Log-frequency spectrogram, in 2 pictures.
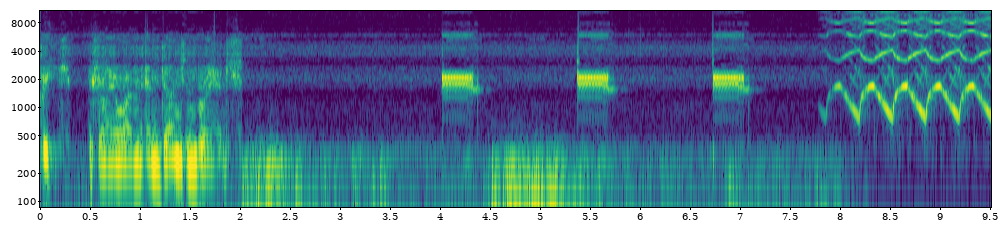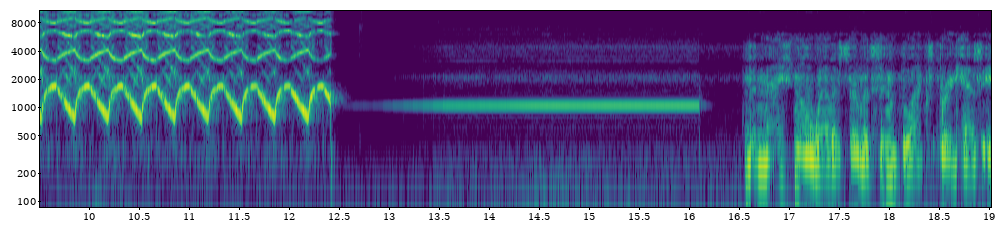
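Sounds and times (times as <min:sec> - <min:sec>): steady alarm tone: 0:04.0 - 0:04.7, 0:05.4 - 0:05.8, 0:06.7 - 0:07.2, 0:07.8 - 0:16.1
warbling siren-like alert tone: 0:05.4 - 0:05.8, 0:07.8 - 0:12.6
screechy digital data tones: 0:07.8 - 0:12.4.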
